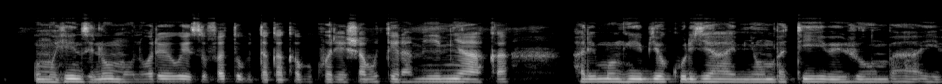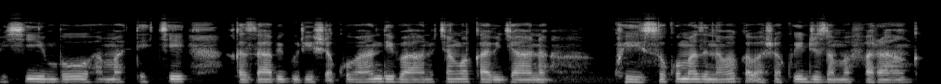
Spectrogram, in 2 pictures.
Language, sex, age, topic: Kinyarwanda, male, 18-24, health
